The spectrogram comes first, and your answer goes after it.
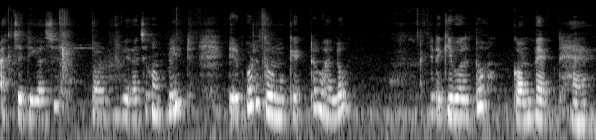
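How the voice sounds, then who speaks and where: There is noticeable background noise behind a woman's high voice. Her tone is playful, with ordinary pitch variation. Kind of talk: ASMR makeup roleplay, casual talk to a friend. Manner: soft, playful, bossy-friendly.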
